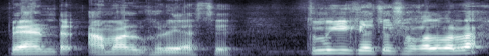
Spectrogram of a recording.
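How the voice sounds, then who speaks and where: A young man chatting to viewers while filming a casual phone vlog at home and on local roads, slightly hoarse. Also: on the high side, rapid-fire. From India. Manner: chatty, addresses viewers as "guys". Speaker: vlogger.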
